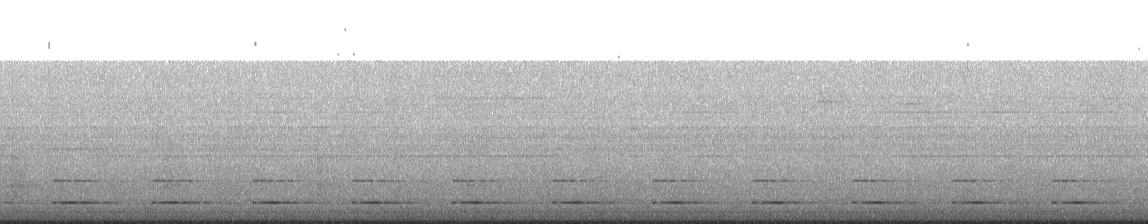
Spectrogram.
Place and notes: A coin-operated laundry, with a lot of washing machines operating. Soporific sound !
